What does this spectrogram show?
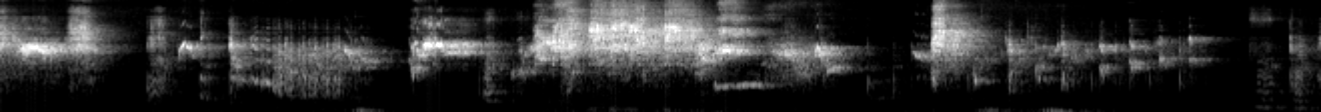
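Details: Budgie babies in the nest box, fed by their parents: loud, harsh screeching squawks in long, rasping bursts, broken by brief silences, with a few lower chirps at the very end.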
